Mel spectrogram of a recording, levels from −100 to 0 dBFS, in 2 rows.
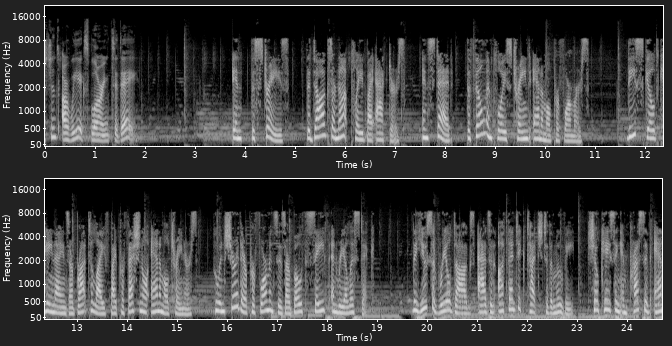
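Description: From 19.78 s to the end at 24.71 s, the audio picks up overlap-add ripple: a metallic buzz around 200 Hz with extra tones around each note, with the level swinging about 6 dB once per frame because the windowed frames were overlapped at a spacing whose gains don't sum flat.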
